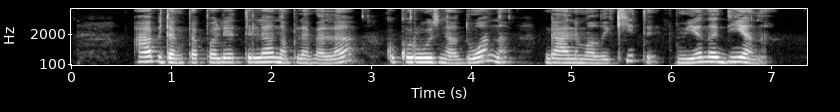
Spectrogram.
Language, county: Lithuanian, Panevėžys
